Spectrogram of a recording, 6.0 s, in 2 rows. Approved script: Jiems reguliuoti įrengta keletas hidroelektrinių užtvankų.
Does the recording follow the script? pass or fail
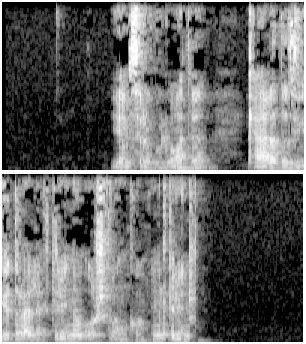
fail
